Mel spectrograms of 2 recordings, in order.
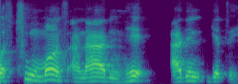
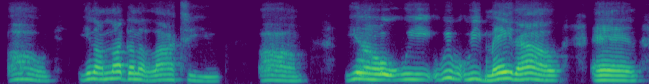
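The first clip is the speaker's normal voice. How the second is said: put-on confessing girlfriend; 6 semitones higher than usual. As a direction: drag out her hesitant confession.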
